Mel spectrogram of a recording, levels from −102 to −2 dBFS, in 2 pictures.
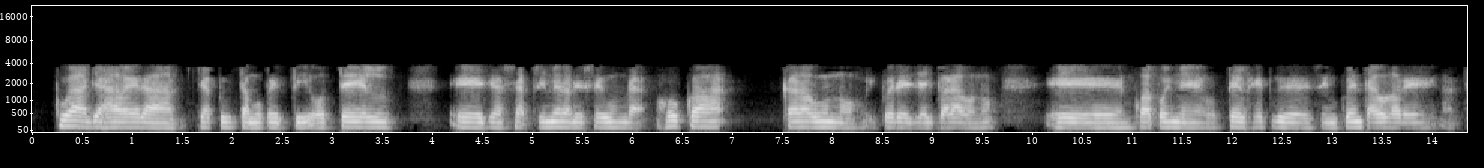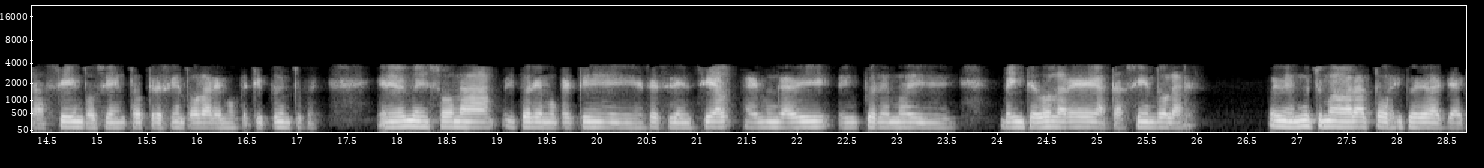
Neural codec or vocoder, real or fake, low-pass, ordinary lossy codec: codec, 44.1 kHz, 7.8 kbps, DAC; fake; 3.6 kHz; MP3, 24 kbps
